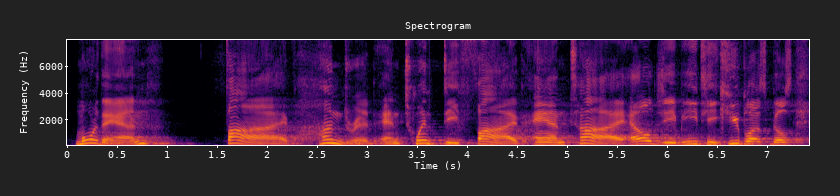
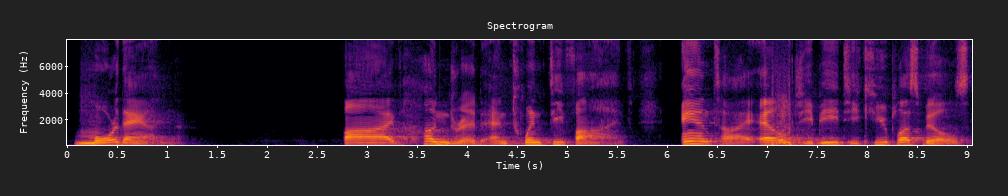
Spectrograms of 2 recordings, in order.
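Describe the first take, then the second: First: The phrase is spoken at a normal, quicker pace. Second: The phrase is spoken at a slow, deliberate pace.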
